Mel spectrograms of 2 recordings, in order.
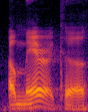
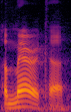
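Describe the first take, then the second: First: It is said with an American accent. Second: It is said with an Australian accent.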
